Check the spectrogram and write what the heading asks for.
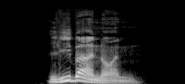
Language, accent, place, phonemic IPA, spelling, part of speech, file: German, Germany, Berlin, /ˈliːbanɔn/, Libanon, proper noun, De-Libanon.ogg
- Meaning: 1. Lebanon, Mount Lebanon (a mountain range in the country of Lebanon, West Asia; in full, Mount Lebanon) 2. Lebanon (a country in West Asia in the Middle East)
